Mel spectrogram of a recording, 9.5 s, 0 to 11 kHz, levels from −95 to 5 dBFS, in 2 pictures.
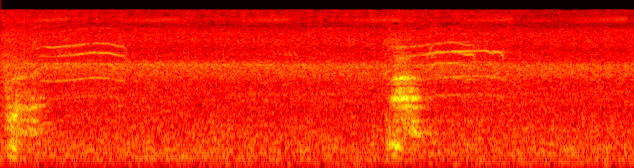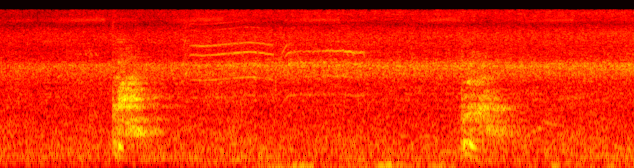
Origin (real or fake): real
